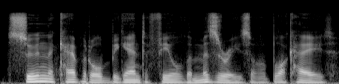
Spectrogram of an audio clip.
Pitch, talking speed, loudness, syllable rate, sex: 100 Hz, 195 wpm, -17 LUFS, 5.5 syllables/s, male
